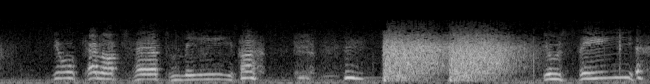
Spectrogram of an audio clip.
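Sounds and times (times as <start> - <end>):
speech: 0.5 - 4.2, 5.4 - 6.4
gunshot in a dark tomb: 3.8 - 5.3.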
